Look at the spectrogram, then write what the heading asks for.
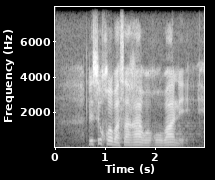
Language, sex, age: Northern Sotho, male, 24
